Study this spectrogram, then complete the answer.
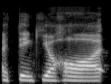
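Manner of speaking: slow, loud mock Boston cop; Boston accent. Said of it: "this cop ... was like".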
